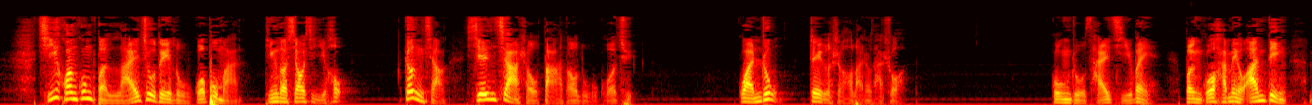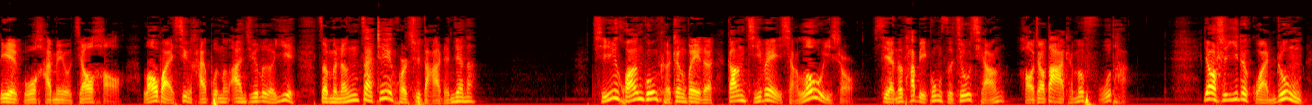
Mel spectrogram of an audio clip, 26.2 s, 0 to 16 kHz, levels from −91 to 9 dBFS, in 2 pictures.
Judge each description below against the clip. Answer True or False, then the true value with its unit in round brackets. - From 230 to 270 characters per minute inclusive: True (260 characters per minute)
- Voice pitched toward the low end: True (130 Hz)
